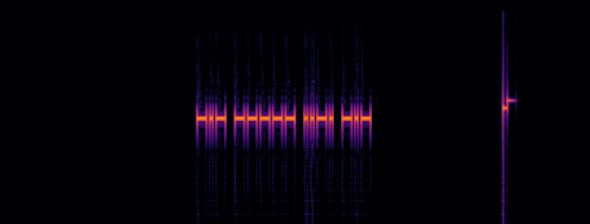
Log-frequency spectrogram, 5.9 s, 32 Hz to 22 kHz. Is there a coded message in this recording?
Yes: Morse code from 2.0 to 3.7 s, heard as a keyed tone, about 38 wpm, 700 Hz. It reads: K0FK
